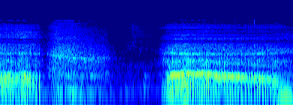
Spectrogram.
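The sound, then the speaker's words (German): Heavy, labored breathing of a dying man in his bed: two rough, rasping breaths, a short pause, then a long, loud groaning exhale with a throaty, snore-like rattle. No talking. “man hört nur Atmen, der schwere Atmen von …”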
